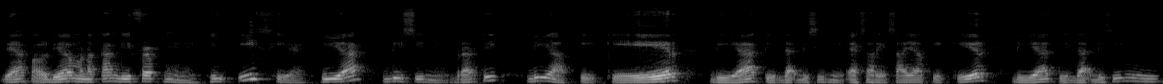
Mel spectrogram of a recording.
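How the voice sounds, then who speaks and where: Gravelly-voiced man teaching casually. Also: mid-range voice, a little slow. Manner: relaxed, slangy, with fillers and self-corrections. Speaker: TOEFL teacher. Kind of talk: casual explanatory lesson.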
